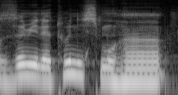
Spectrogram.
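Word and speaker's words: زميلة اسمها: Et donc, on va bien faire cela. On va faire zamilatun ismuha. Zamilatun ismuha. D'accord? Donc, on va le prononcer comme ça.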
